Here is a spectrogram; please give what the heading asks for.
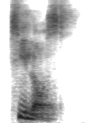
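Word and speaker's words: telos: word that we always use is uh pronoun is spelled t e l o s TS TS means end or goal so the goal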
